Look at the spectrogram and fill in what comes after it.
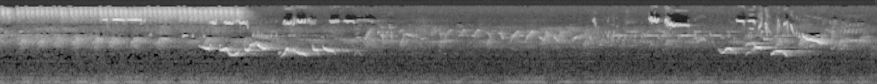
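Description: Wild birds chirping in quick rising and falling notes, in one bout about two seconds in and another near the end, over a faint high hiss during the first few seconds.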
